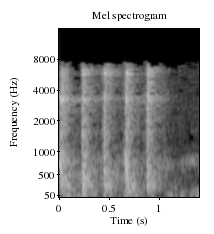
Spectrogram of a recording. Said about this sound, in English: They don't seem to answer, do they? Try knocking again.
